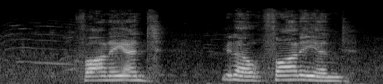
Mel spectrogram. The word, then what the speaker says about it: Fani: love it's spelled Fanny it's spelled Fanny like your ass right Fanny but when she became da she decided to add a little French a little fancy fny fonny and you know fonny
